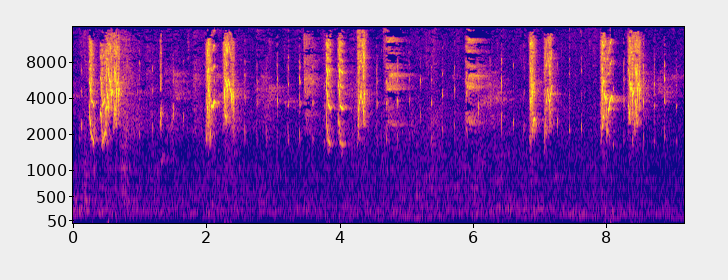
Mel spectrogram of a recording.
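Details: Adult lovebirds giving breeding-condition calls meant to prompt mating: shrill, rasping chirps repeated roughly every second, often doubled, with softer twittering between the loud bursts.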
